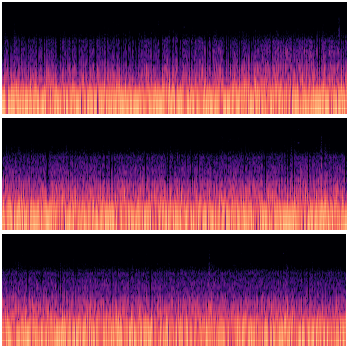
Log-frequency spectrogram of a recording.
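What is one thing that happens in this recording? A car engine drones steadily with loud road rumble from inside the car.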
